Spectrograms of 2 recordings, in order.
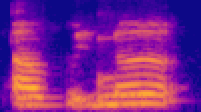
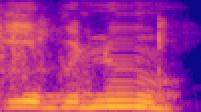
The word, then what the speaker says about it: ibnu: Ainuman anta ani abnul madrasah. Nah, ininya memang harus teliti ya titiknya. Kemudian ini adalah ba dan ini na. Jadi dibacanya ibnu.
